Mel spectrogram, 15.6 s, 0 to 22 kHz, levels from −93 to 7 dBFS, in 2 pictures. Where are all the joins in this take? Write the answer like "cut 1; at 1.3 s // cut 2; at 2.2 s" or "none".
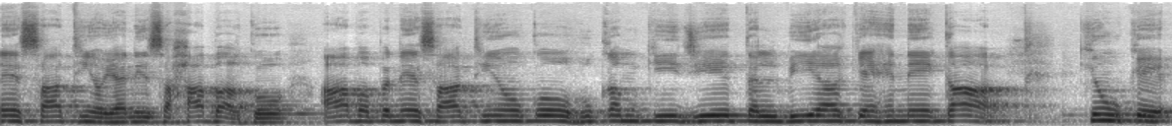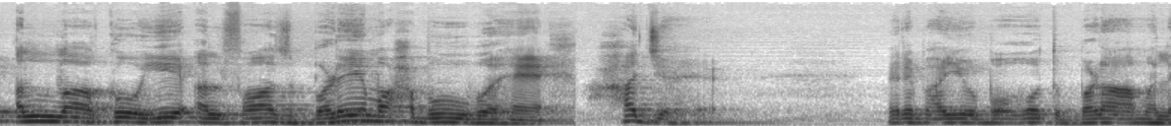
cut 1; at 7.0 s // cut 2; at 11.6 s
